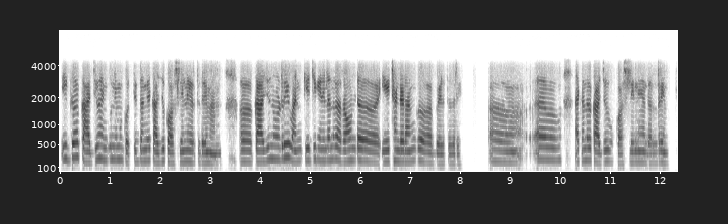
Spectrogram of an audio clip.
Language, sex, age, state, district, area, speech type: Kannada, female, 18-30, Karnataka, Gulbarga, urban, conversation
